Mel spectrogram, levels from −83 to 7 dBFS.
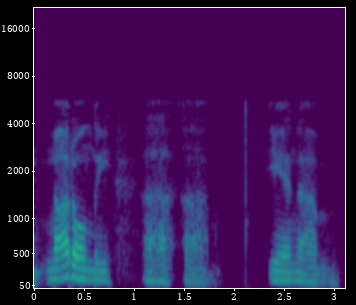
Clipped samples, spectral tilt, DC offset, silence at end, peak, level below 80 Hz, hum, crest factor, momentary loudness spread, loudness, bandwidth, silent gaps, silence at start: under 0.1%; -6 dB/octave; under 0.1%; 0.1 s; -18 dBFS; -70 dBFS; none; 20 dB; 17 LU; -36 LUFS; 5.8 kHz; none; 0 s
